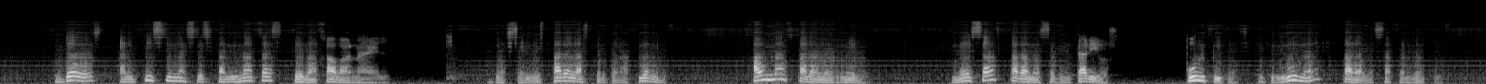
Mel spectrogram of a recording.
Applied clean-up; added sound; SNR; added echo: neural separator model SepFormer DNS4.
